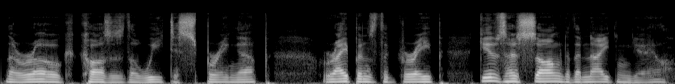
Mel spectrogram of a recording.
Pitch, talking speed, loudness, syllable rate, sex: 115 Hz, 150 wpm, -19 LUFS, 4.4 syllables/s, male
